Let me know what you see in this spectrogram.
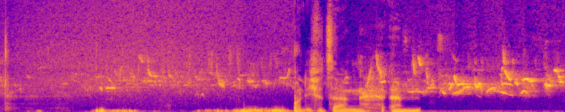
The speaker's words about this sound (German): Also es ist nichts Heftiges zu hören. Es gab jetzt ein paar Warnrufe kann man die noch nicht mal nennen. Ein paar Schimpfer von der Singdrossel. Und vorhin ein paar heftigere Dinger von der Amsel.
